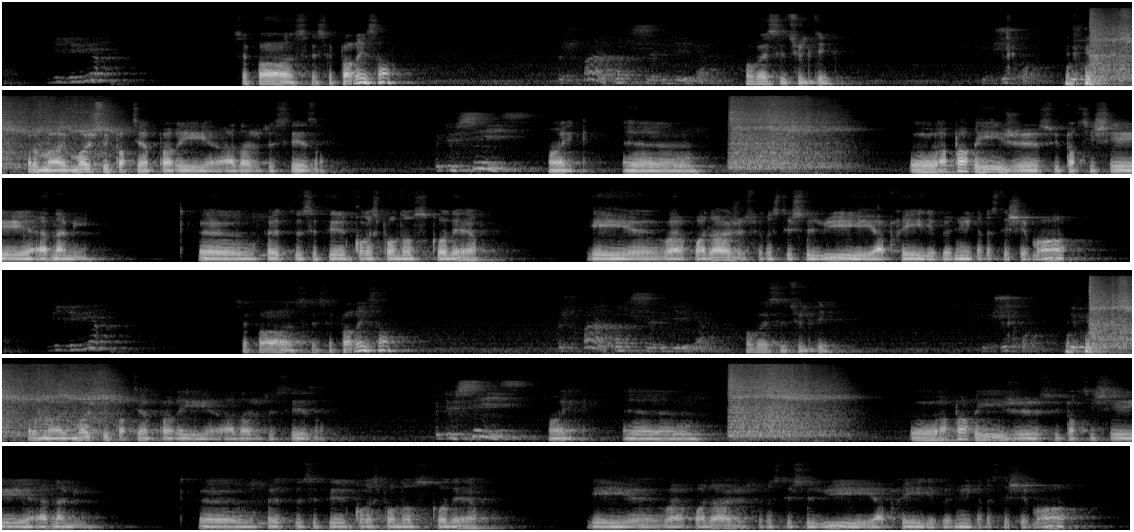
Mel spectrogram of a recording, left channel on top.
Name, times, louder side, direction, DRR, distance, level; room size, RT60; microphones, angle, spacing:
voice 1, 0.4-1.0 5.6-7.1 9.8-10.3 10.7-10.8 15.6-16.5 18.0-18.2 24.9-25.3, left 1 dB, 75° right, -5 dB, 2.7 m, -35 dB
voice 2, 2.3-4.0 7.4-8.3 10.6-11.0 11.6-14.5 16.8-17.1 17.5-18.3 20.4-23.5 24.6-27.4 28.5-33.2, left 4 dB, 50° left, 10 dB, 0.3 m, -22 dB
sound 1, 3.7-4.0 4.2-8.8 9.1-9.4 9.8-9.9 10.9-12.6 13.1-13.2 13.9-14.0 14.5-14.6 18.6-19.8, right 1 dB, 30° right, 2.0 m, -30 dB
17.5 x 13.5 x 3.1 m, 0.94 s
head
